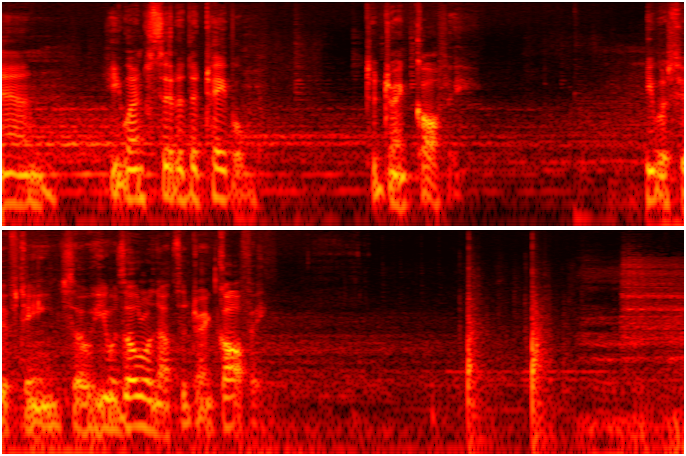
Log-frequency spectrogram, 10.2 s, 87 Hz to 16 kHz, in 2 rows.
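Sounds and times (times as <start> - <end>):
speech: 0.0 - 2.0, 2.7 - 3.5, 4.8 - 7.2
firm knocks on a door: 8.5 - 9.4.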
